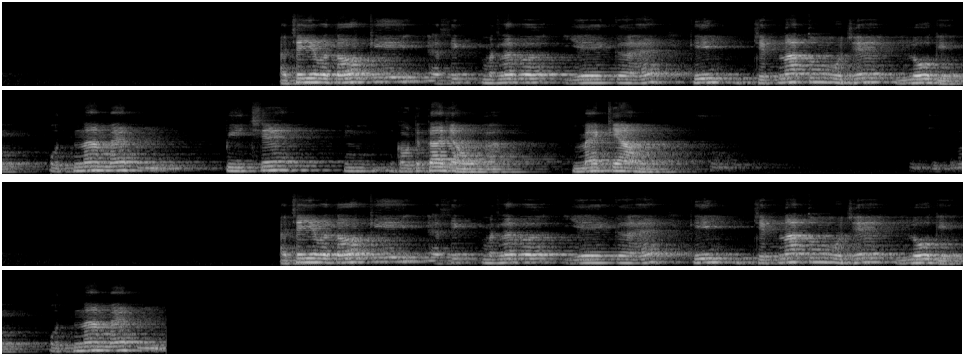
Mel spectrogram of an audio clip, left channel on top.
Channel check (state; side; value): drops out; right; at 11.3 s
